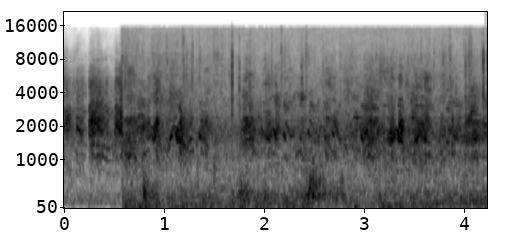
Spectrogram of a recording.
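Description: Chinstrap penguins fill the air with a dense, ceaseless din of harsh, braying squawks, many birds calling over one another in a raucous colony chorus.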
